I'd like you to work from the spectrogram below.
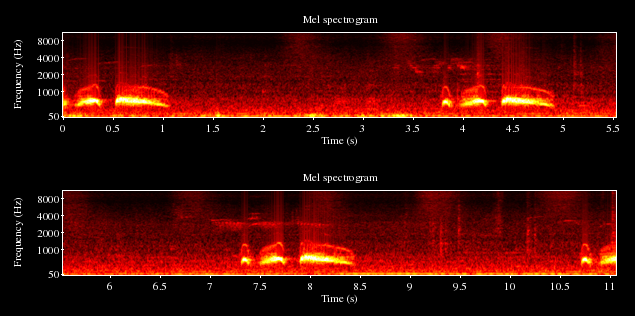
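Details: Spotted dove from Thailand giving its clear decoy song in the two-kuk ku-ang style: mellow, low cooing phrases, each a short note followed by a longer rolling coo, repeated about every three to four seconds over quiet background.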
